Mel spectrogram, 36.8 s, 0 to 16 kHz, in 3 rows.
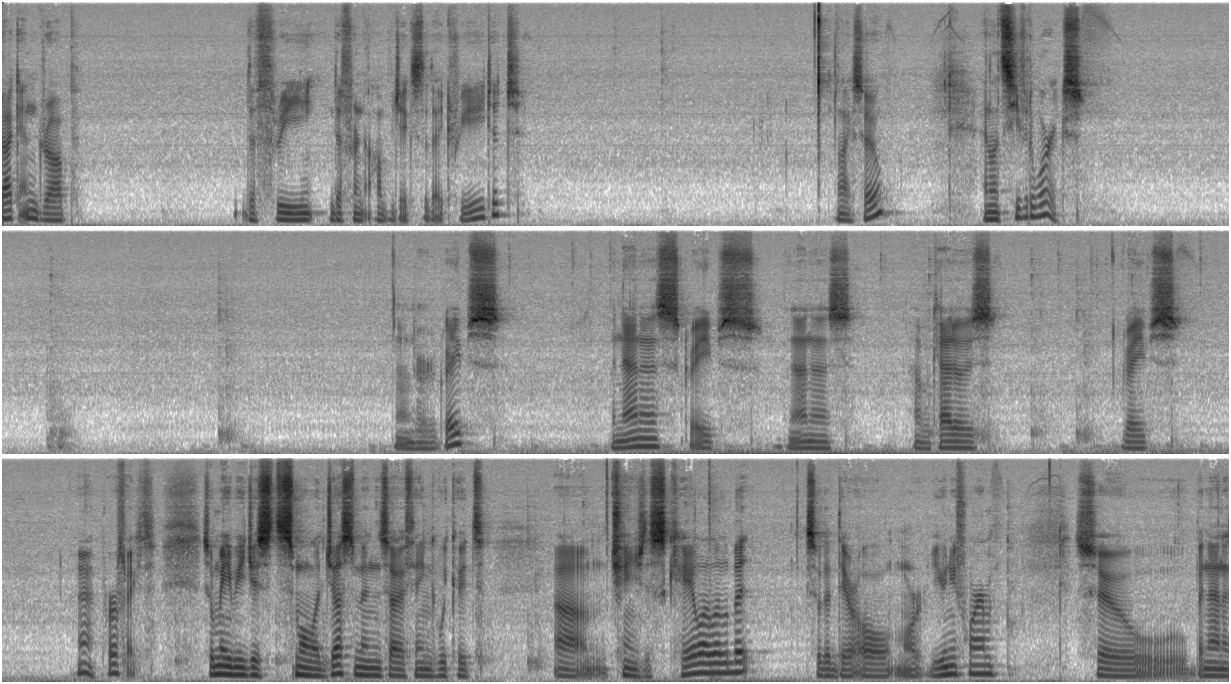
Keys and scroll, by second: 14.9-15.4 typing, 16.7-22.8 typing, 24.1-30.2 typing, 31.5 typing, 32.3 Escape.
